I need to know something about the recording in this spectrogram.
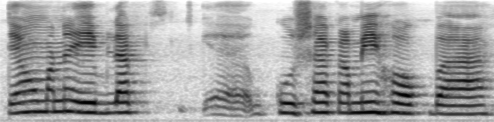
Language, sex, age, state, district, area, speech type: Assamese, female, 45-60, Assam, Majuli, rural, spontaneous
